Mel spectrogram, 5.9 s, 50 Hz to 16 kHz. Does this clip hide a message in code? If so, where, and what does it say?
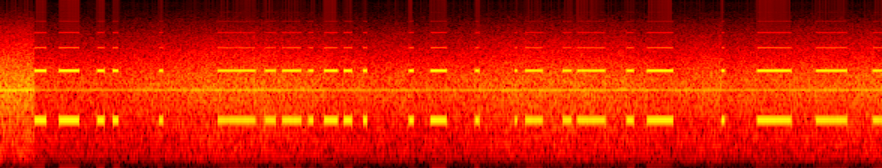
No, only beeps of irregular length, with radio static and a steady whistle near 2150 Hz.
